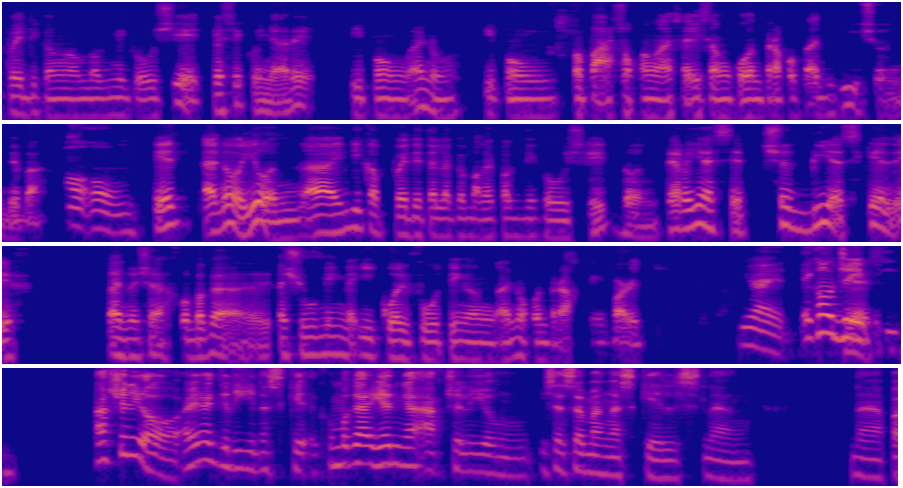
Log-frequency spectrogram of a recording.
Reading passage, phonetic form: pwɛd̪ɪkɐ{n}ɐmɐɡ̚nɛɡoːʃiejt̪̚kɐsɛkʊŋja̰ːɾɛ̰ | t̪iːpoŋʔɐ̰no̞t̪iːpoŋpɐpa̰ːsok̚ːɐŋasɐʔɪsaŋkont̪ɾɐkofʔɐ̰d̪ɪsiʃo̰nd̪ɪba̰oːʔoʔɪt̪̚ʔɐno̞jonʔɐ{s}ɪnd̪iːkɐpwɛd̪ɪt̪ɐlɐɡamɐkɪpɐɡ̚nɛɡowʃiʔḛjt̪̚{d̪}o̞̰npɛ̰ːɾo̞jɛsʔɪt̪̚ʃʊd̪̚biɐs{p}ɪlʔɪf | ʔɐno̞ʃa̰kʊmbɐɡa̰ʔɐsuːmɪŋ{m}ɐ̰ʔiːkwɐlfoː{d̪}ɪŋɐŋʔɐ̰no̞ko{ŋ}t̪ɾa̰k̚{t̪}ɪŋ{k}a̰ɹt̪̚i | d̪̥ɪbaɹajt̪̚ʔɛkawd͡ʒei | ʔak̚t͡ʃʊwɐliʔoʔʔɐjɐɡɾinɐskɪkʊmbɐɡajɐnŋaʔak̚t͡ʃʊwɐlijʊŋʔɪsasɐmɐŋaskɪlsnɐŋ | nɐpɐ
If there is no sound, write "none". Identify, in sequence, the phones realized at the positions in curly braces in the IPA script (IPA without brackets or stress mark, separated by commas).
ŋ, h, d̪, k, n, t̪, n, t̪, p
